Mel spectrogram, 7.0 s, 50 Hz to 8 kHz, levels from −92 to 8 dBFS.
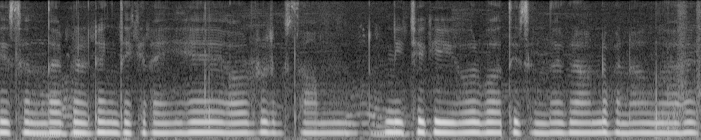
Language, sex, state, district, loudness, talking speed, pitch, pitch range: Hindi, female, Uttar Pradesh, Etah, -15 LUFS, 160 wpm, 210 Hz, 210-215 Hz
